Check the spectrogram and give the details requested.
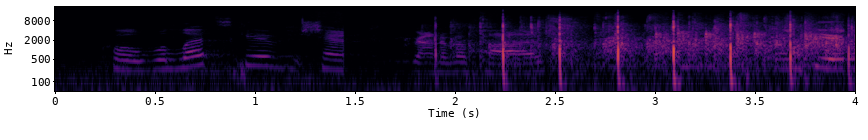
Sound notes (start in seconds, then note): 1.8 audience applauding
